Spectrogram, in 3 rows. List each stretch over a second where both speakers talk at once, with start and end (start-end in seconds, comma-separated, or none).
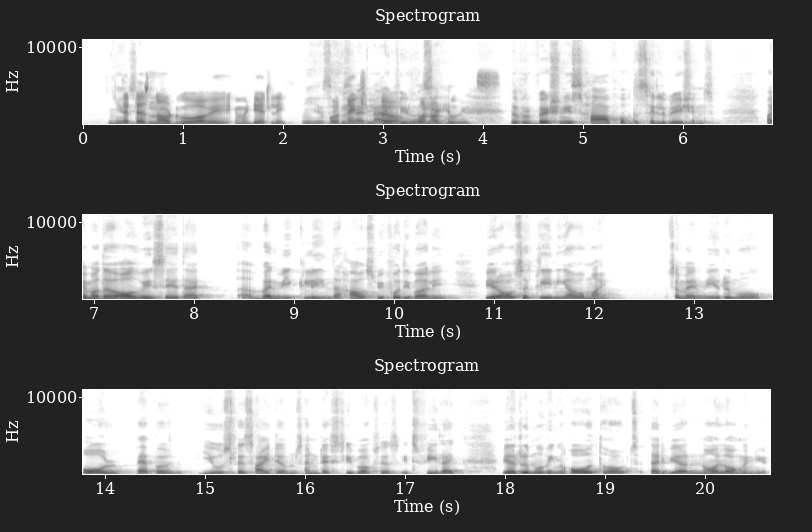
2.5-3.8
